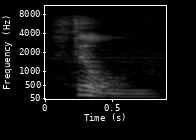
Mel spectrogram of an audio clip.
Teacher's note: The L is almost not there.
